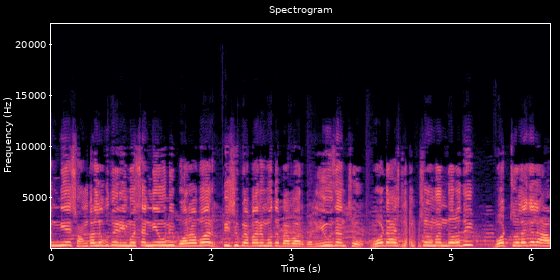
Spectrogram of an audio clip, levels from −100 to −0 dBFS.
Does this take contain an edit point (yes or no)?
yes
